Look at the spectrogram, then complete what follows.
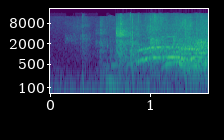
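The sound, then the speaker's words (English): A crowd bursts into applause, a dense wash of clapping that swells after a brief quiet start, mixed with rising cheers and whoops. “I feel like I have to clap too, because, you know, I feel like a part of it.”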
